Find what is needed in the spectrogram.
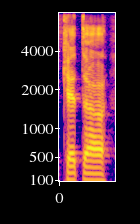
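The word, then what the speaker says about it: Queta: cornette and neas Keta is it ketta or ke sorry if I'm mispronouncing the name it's ketta uh they outplayed him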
